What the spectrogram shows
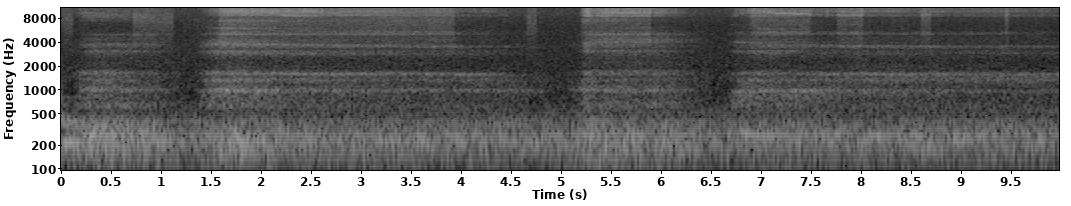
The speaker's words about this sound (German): Und wenn ich relaxen will, dann mache ich halt die Ausatmung länger. Also lass einfach den Atem beim Ausatmen viel länger rausgehen. Also es klingt dann so.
